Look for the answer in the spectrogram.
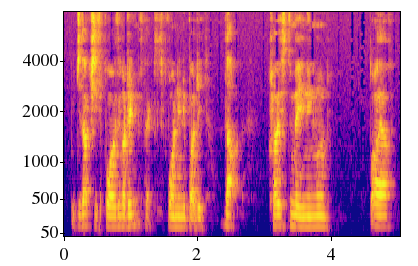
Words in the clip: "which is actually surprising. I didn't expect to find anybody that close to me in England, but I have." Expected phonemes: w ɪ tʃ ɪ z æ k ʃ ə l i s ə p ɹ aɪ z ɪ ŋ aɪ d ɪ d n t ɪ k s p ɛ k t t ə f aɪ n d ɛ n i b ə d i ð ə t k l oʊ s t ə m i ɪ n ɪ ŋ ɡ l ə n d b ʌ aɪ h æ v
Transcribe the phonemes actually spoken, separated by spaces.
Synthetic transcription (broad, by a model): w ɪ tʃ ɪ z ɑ k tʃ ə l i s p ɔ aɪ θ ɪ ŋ aɪ d ɪ d n t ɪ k s p ɛ k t t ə p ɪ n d ɛ n i b ə d i ð ə t k l oʊ s t ə m i ɪ n ɪ ŋ ɡ l ə n d b ʌ aɪ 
